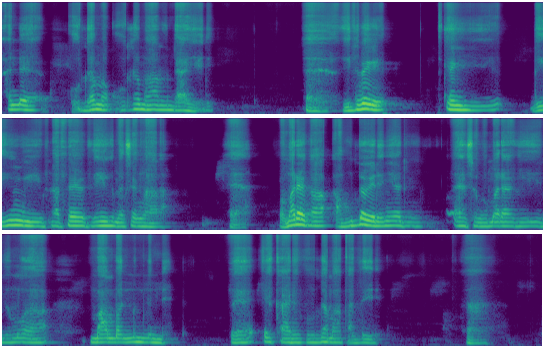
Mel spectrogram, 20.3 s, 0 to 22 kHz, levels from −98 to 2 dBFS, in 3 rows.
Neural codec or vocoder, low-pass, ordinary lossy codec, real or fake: autoencoder, 48 kHz, 128 numbers a frame, DAC-VAE, trained on Japanese speech; none; none; fake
